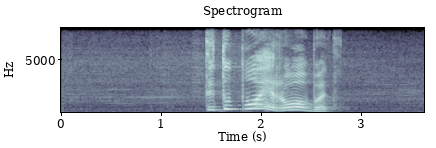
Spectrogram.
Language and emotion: Russian, positive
